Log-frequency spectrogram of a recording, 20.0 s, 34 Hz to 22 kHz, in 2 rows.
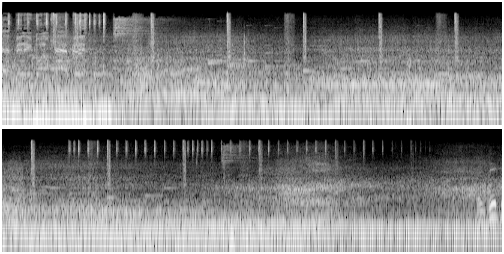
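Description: Music with a steady beat and singing, over the steady running of a Can-Am Ryker Rally 900's three-cylinder engine.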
